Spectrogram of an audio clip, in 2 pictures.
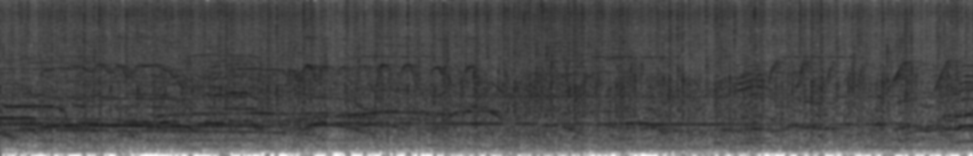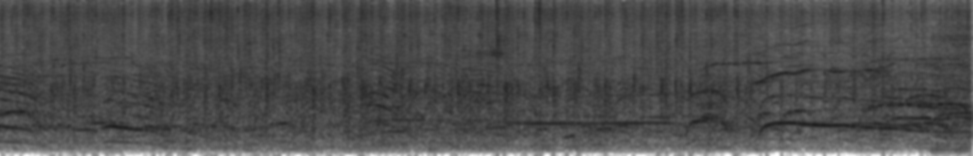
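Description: A rock band plays loud, distorted music through speakers in an echoing hall.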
